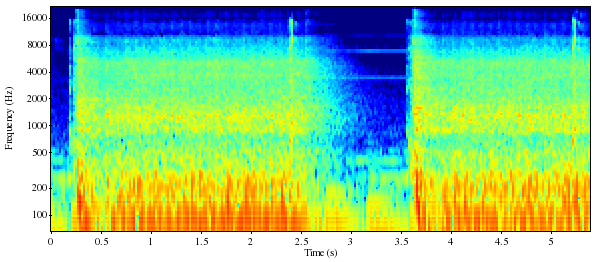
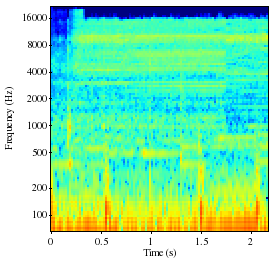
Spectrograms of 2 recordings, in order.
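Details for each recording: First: 1982 Porsche 911 Slantnose, unrun for 20+ years: two cranking bursts with an even churning starter rhythm and the relay clicking, but it never catches. Relay was tested fine; fuel pump is probably dead. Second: 1982 Porsche 911 Slantnose, not run in over 20 years: a newly installed electric fuel pump at key-on gives a steady high whine with soft clicks about twice a second. Normal; no fuel leaks.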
